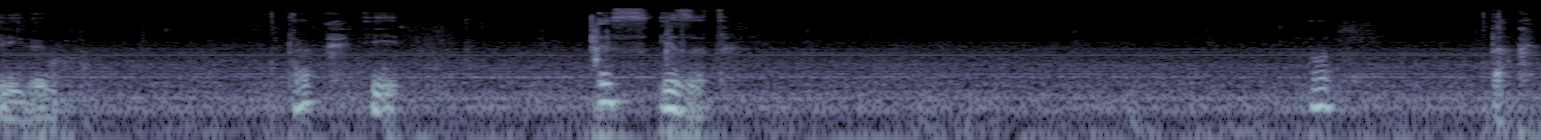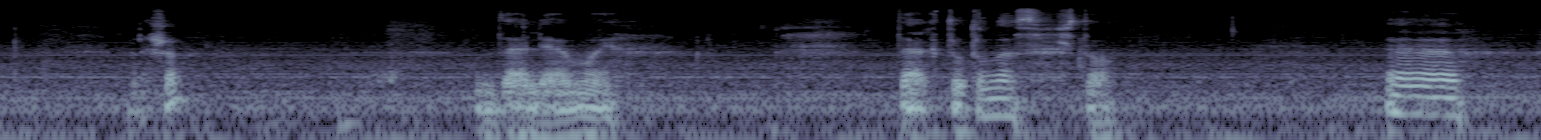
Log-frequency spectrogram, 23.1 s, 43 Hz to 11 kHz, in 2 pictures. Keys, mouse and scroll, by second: 12.8-15.9 middle drag.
